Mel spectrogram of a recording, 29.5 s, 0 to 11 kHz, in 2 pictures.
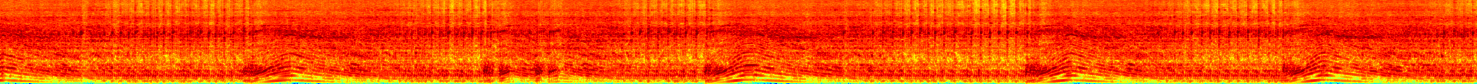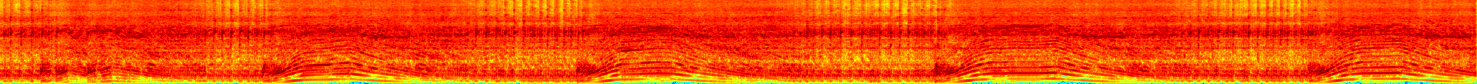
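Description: Brand-new Stihl MS261 C chainsaw's two-stroke engine revved again and again without cutting. About every three seconds the pitch climbs to a peak and falls back to idle.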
